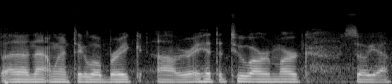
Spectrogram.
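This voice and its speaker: Amid noticeable background noise, a man of medium pitch speaks in a monotone, flat intonation. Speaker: gaming streamer. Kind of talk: gameplay commentary. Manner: casual; low volume.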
